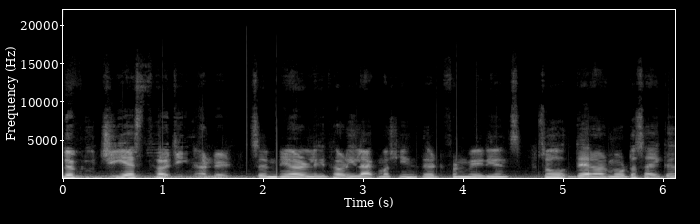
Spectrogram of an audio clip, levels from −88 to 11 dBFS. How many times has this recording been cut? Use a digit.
2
